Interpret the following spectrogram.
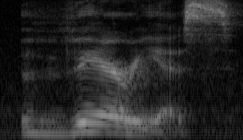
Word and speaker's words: various: Oh, Teiji, the word is various. And of course, it's the V sound, which is the same pronunciation as F, okay? So you see my lips are pulled out to the front.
